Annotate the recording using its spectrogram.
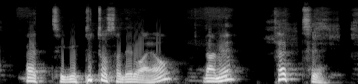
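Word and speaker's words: טית: 그다음에 테트 테트 그다음에 요드 자 한번 읽어 볼게요.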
